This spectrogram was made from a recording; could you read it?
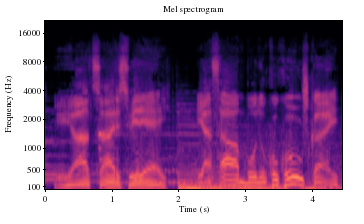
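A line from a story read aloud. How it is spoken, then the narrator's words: Menacing roar, lion. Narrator (Russian): грозно зарычал лев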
